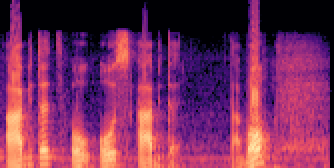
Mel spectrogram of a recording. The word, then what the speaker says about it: habitat: é uma paroxítona então Só nos resta a opção de dizer habita é uma proparoxítona tá então a pronúncia em português pode ser habita que é mostra mais próximo do que seria do latim ou um pouco mais aportuguesado pronunciando te no final como habitat II É mas o mais correto no latim é sem o ter é conteúdo habita tá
